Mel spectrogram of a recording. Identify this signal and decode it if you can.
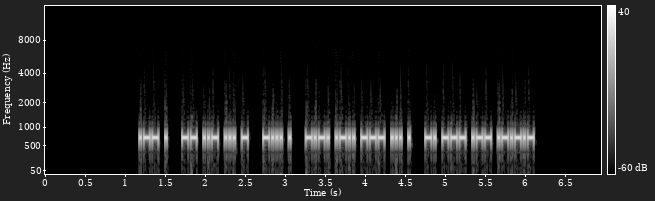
Morse code, heard as a keyed tone, about 46 wpm, 700 Hz. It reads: WE MUST BE CLOSE NOW.
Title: Sentences from Top 1000 Words - Review Part 1 - 45wpm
